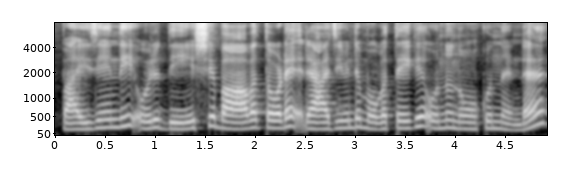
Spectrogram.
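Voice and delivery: plain reading voice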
